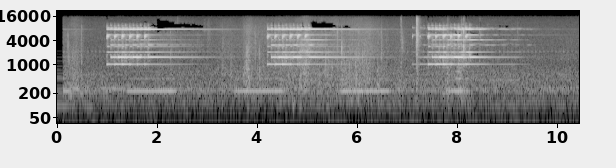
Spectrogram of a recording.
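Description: Mobile phone ringtone sounding three times, a bright trilling ring with a low buzz between the rings, stopping near the end as the phone is picked up.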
